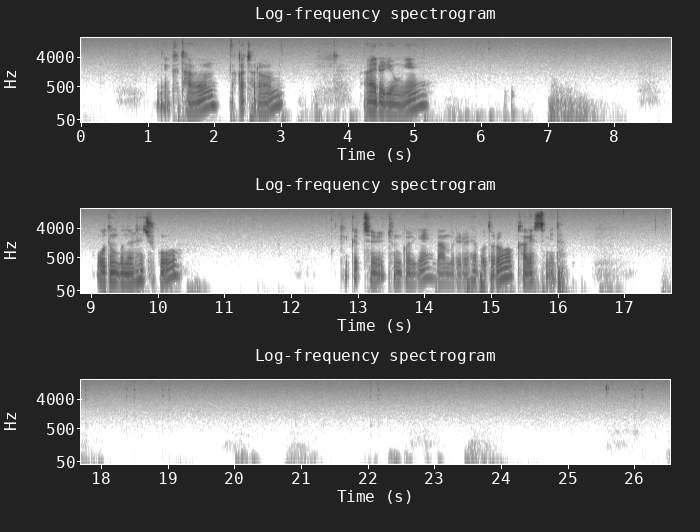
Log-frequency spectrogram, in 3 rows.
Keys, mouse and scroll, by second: 0.2 middle click, 2.2 i, 3.5 i, 4.4 i, 5.5 i, 7.0 middle click, 7.4 scroll up 2, 9.3 middle click, 10.4 g, 14.1 KP_3, 15.3 shift+middle click, 15.7-16.3 scroll up 2, 16.5 g, 18.3-19.5 drag, 19.9 g, 22.3 ctrl+z, 23.4 g, 26.3-26.5 scroll down 6.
